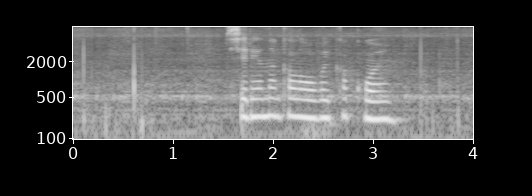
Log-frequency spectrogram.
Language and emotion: Russian, neutral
